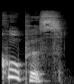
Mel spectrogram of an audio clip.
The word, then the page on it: corpus: British English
